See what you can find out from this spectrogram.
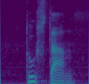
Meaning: to permit, allow
- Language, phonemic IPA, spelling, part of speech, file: Dutch, /ˈtustan/, toestaan, verb, Nl-toestaan.ogg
